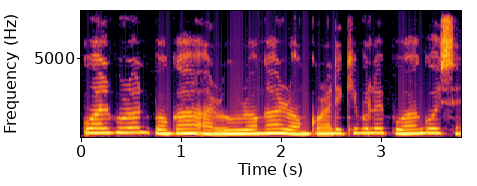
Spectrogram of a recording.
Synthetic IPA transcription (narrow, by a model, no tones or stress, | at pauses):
ʊalbuɹɔt̚bɔɡaaɹuɹɔŋaɹɔŋkɔɹadekʰibɔlojpʊwaɡojsɛ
